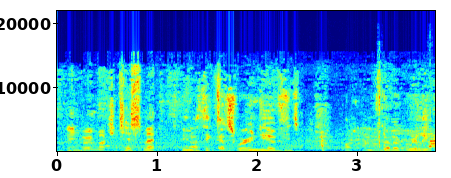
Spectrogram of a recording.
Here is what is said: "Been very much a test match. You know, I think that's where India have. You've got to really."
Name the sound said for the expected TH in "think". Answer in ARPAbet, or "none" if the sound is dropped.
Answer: TH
